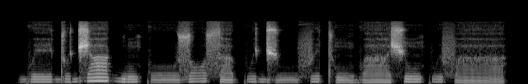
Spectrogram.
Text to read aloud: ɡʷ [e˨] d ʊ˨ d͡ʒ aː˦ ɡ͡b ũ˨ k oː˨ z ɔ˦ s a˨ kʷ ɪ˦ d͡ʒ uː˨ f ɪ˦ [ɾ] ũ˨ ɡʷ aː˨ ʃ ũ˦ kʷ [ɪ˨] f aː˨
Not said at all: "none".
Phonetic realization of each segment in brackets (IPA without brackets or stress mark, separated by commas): eː˨, tʰ, ɪ˦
